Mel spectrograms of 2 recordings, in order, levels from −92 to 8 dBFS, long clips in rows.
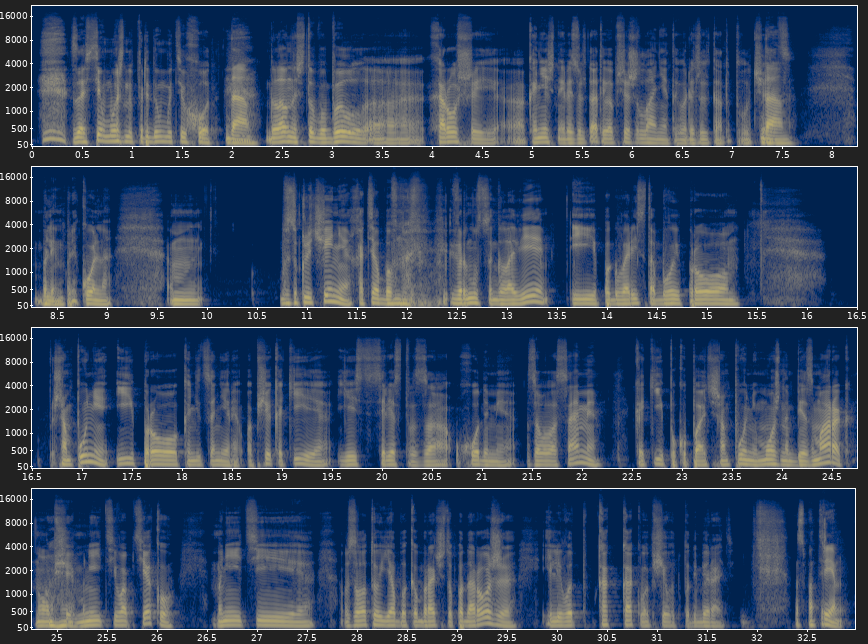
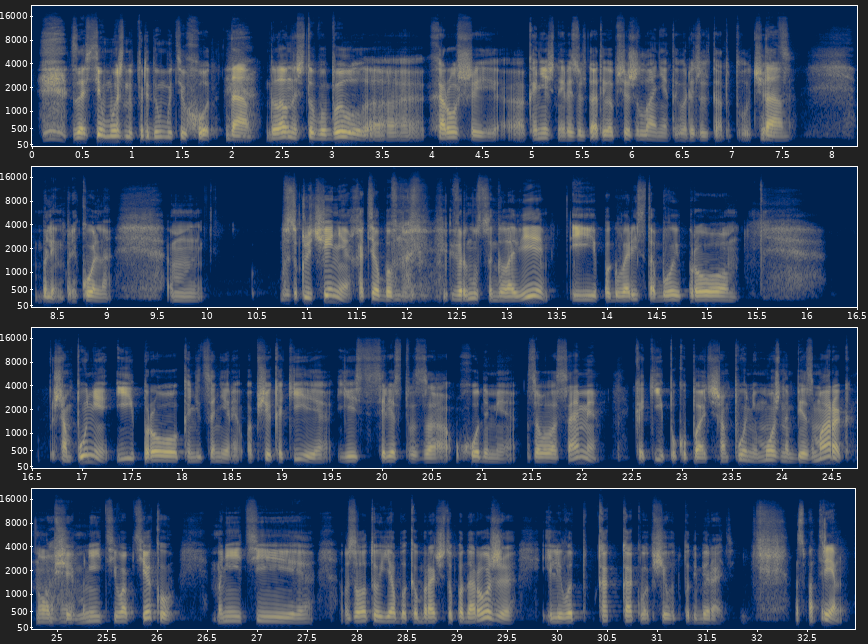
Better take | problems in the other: first | thin; very; fading below 300 Hz

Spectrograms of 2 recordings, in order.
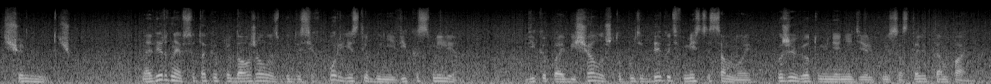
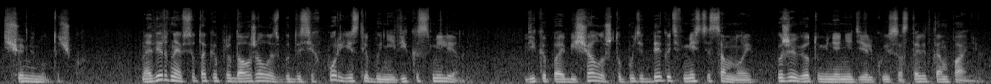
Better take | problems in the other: second | wind noise on the microphone; heavy; 7 dB below the speech; occasional gusts in the second

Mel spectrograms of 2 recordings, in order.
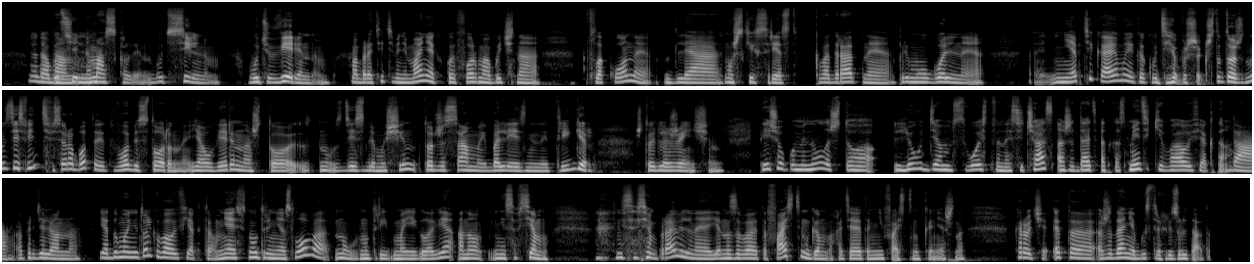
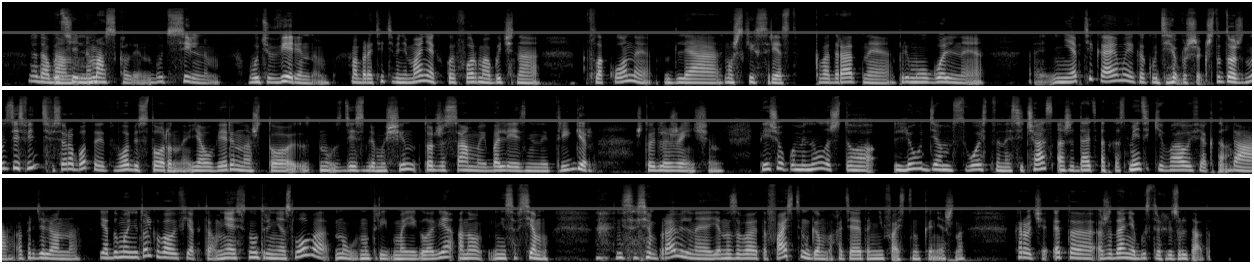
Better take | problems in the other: first | high-pitched whine; noticeable; throughout; 5 kHz, 15 dB below the speech

